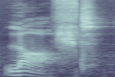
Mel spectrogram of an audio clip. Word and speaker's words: laughed: we're going laugh so because that's unvoiced the easiest situation and correct pronunciation situation would be to pronounce that unvoiced at the end laughed so what we need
